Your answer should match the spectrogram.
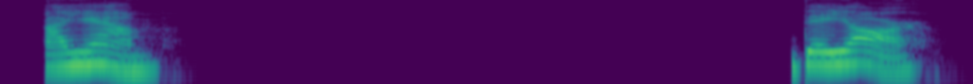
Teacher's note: insert a very quick Y sound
